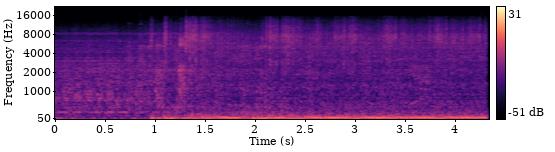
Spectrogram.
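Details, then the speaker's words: CAT-engine-powered Ford F350 diesel build, earlier running clip: engine catches after a second of cranking and settles into a steady, even low rumble with no knocks or misses. "We got it running way back, and there's a clip of it running right now, right here."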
